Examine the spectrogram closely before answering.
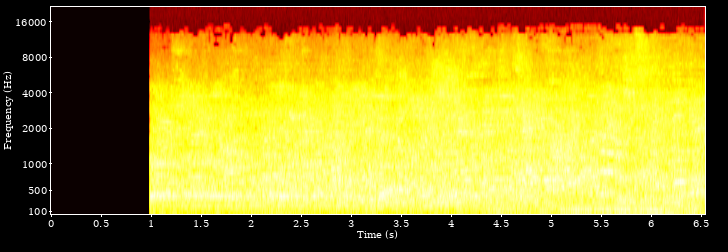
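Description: A crowd of people chatters all around in an echoing indoor hall.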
